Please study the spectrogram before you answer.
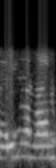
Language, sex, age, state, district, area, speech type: Tamil, female, 18-30, Tamil Nadu, Cuddalore, rural, conversation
